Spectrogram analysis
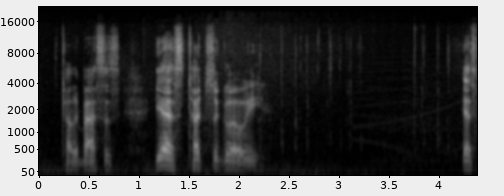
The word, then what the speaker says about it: Calabasas: recreational area really well I want to say it's pronounced like Cali bosses but it's it's probably caller bosses it's weird word though that's what I'm getting at though that's a very odd word color bosses it's probably pronounced something like it's probably over time I've been Americanized too like Kelly bosses or something Calabasas yes touch the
